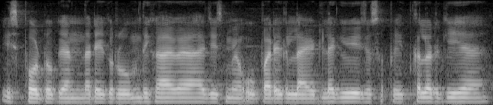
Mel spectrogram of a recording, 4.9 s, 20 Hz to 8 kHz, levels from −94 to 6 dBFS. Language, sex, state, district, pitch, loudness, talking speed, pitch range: Hindi, male, Uttar Pradesh, Shamli, 115 Hz, -18 LUFS, 240 wpm, 115-120 Hz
